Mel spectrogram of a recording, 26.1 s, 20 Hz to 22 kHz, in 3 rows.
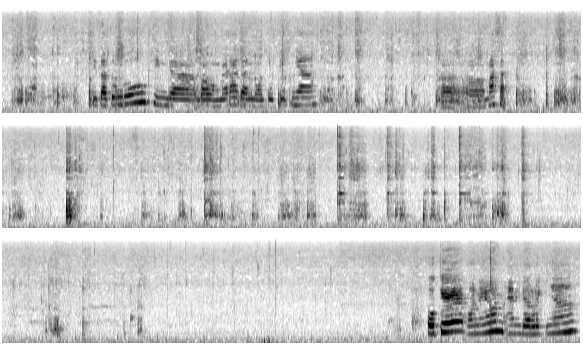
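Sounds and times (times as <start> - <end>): metal spatula scraping a wok: 0.0 - 16.8, 18.0 - 19.7, 23.1 - 24.0
shallots sizzling in hot oil: 0.0 - 26.0.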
